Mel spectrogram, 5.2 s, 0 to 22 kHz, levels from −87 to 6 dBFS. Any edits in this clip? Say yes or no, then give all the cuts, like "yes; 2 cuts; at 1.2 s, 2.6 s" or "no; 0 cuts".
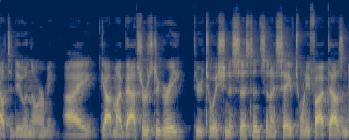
no; 0 cuts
